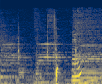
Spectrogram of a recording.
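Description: Children's cartoon background music with a quick upward-gliding 'bloop' sound effect about a second in, the loudest moment, followed by a shorter rising glide near the end.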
